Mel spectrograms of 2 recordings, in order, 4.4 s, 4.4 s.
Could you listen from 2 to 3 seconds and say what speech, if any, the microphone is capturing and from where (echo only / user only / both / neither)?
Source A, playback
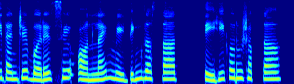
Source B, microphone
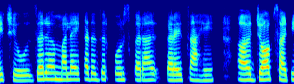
user only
